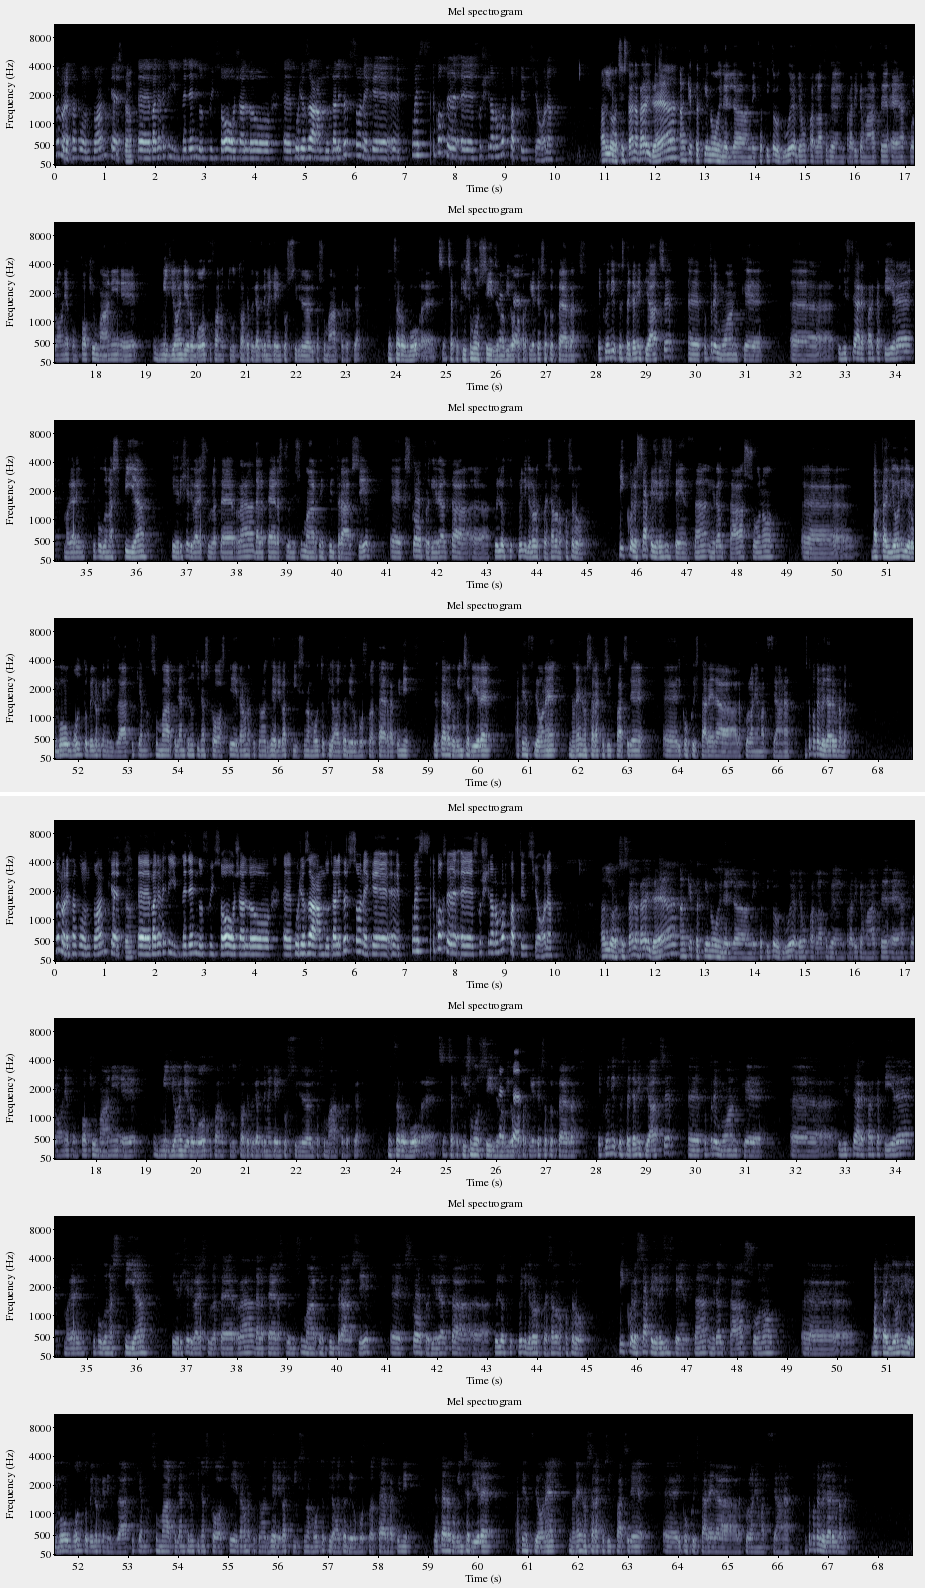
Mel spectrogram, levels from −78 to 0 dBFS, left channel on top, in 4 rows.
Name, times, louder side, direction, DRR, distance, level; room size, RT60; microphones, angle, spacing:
voice 1, 0.0-1.3 1.6-10.0 26.0-26.5, right 6 dB, 90° right, 13 dB, 0.5 m, -29 dB
voice 2, 10.9-18.8 19.1-23.3 23.8-27.7 28.0-29.5 29.8-31.4 31.9-36.2 36.7-40.7 41.1-44.9 45.6-48.7 49.3-50.4 50.7-58.6 59.1-60.3 60.7-63.3 63.7-66.2 66.6-67.3, left 2 dB, 60° left, 10 dB, 0.6 m, -34 dB
16.0 x 5.5 x 6.9 m, 0.92 s
head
